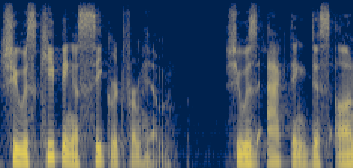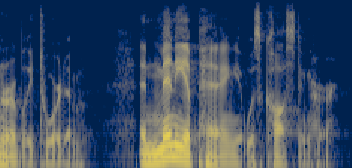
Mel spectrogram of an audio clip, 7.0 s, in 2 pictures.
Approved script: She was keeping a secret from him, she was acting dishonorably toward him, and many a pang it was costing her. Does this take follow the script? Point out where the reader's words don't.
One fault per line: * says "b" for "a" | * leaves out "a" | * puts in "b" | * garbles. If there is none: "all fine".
all fine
